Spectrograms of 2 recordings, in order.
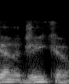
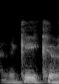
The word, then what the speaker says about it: Energica: But if you really want, there's an interesting project out of Canada, um, but the star is the Energica, or Energica, as the pronunciation varies, out of Bologna, Italy.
